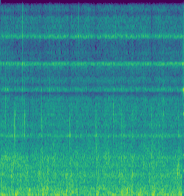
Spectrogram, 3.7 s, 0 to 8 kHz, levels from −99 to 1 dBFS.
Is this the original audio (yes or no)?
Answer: no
